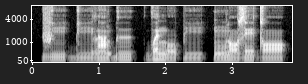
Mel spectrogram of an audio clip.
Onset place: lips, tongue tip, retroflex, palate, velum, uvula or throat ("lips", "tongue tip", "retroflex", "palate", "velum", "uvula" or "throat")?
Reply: lips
